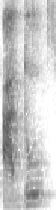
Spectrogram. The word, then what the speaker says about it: Edo: Edo, the full pronunciation of Edo is not Edo, it's called Ado.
